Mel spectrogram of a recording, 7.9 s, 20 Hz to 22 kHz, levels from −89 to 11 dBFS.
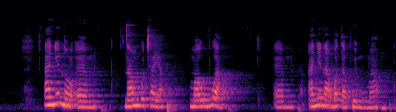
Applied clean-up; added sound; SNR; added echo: none; none; none; reverberation time 0.7 s.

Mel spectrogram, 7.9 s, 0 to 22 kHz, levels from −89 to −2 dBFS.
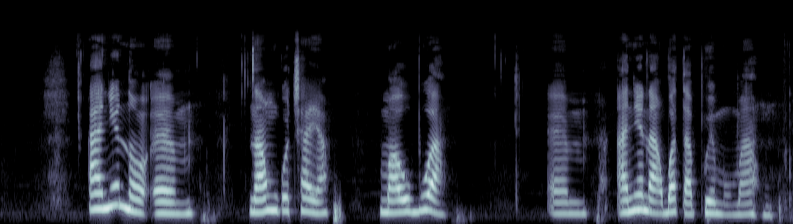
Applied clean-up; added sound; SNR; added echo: none; none; none; none.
